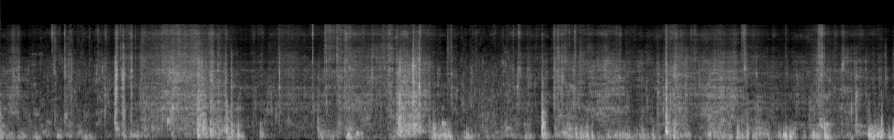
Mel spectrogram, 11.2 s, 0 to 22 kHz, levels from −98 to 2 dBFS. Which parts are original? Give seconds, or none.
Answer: 0.5-1.3; 5.7-6.4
